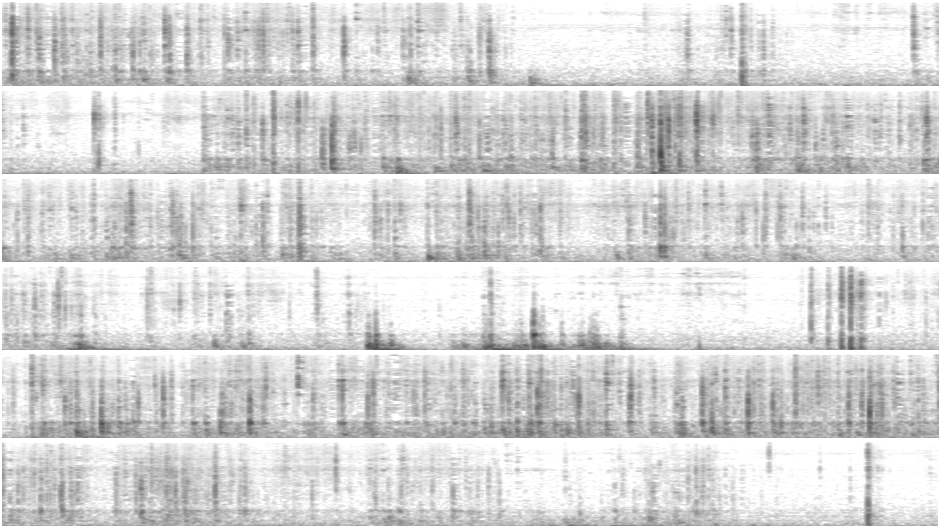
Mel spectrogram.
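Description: Dry reformed gym chalk being crushed and crumbled by hand: irregular crunching and crackling as hard pieces break apart, with a heavier thump a little past halfway.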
